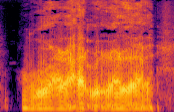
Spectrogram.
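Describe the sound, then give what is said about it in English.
A voice imitates a creature growling inside its binding in a containment unit, a single sustained, rumbling groan lasting over a second, fairly loud, with a wavering pitch and no other sounds around it. “like growling around inside its binding from this containment unit.”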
